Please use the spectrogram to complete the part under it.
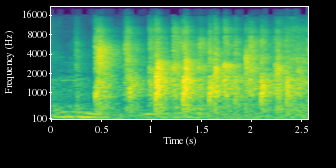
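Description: Applause from an audience at a poetry open mic, a burst of many hands clapping that swells in repeated waves, fairly close and steady for a couple of seconds.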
